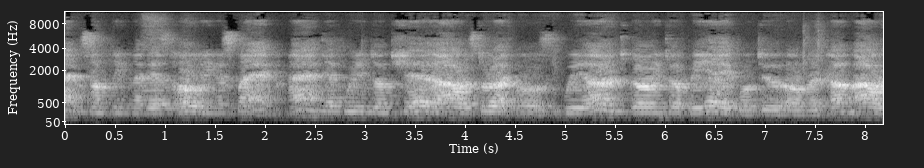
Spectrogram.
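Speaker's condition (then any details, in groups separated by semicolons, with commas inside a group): Cerebral palsy, speech-generating device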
